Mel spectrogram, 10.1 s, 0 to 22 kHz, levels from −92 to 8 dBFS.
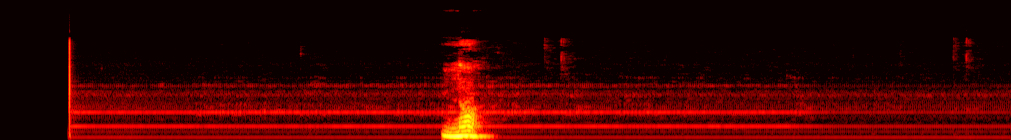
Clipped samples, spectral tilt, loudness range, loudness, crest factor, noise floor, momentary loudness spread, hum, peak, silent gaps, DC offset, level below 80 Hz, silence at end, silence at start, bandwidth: under 0.1%; -7.5 dB/octave; 21 LU; -18 LUFS; 26 dB; -62 dBFS; 21 LU; none; -2 dBFS; none; under 0.1%; -64 dBFS; 5.2 s; 4.4 s; 7 kHz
